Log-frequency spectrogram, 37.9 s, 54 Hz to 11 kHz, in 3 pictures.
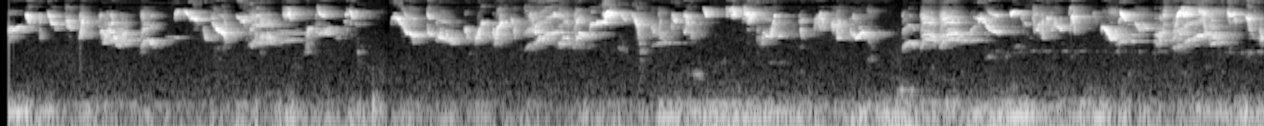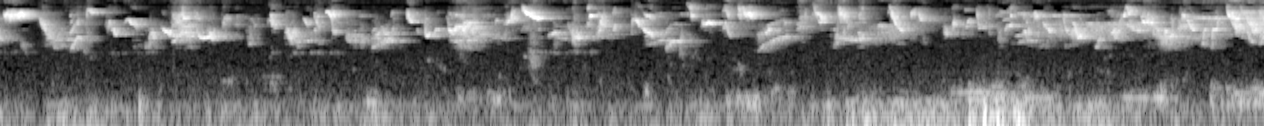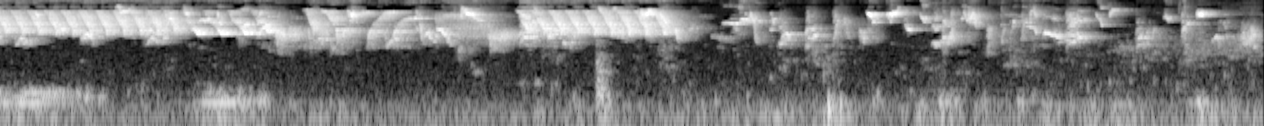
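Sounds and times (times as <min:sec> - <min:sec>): canary twittering song: 0:00.1 - 0:37.9.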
